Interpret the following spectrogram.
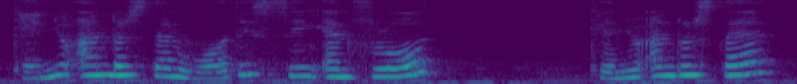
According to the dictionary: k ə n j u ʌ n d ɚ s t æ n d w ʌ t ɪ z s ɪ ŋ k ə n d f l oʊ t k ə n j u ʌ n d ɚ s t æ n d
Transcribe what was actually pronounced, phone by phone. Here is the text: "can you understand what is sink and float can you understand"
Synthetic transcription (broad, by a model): k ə n j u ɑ n d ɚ s t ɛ n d w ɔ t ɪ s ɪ ŋ ə n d f l oʊ t k ə n j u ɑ n d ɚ s t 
